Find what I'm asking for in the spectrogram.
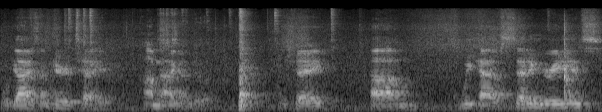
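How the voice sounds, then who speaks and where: Noticeable background noise and audible room echo surround a man's fairly low voice. He keeps a moderate pace with ordinary pitch variation. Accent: American. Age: 60s. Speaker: dog food company owner. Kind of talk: speech. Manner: halting, many fillers and repetitions.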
